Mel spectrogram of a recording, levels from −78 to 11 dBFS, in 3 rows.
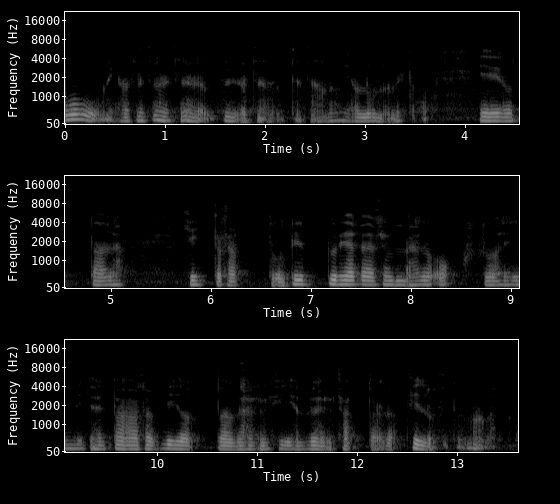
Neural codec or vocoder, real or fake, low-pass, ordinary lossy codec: autoencoder, 22.05 kHz, a latent of 192 numbers a frame, VITS, trained on one speaker; fake; none; none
